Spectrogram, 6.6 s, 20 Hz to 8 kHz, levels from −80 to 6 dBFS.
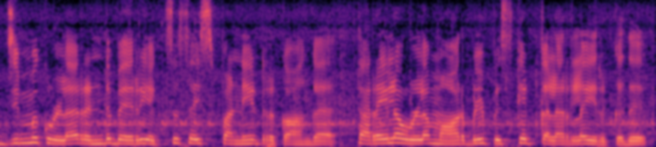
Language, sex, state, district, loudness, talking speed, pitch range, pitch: Tamil, female, Tamil Nadu, Kanyakumari, -14 LUFS, 110 wpm, 195-230 Hz, 210 Hz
